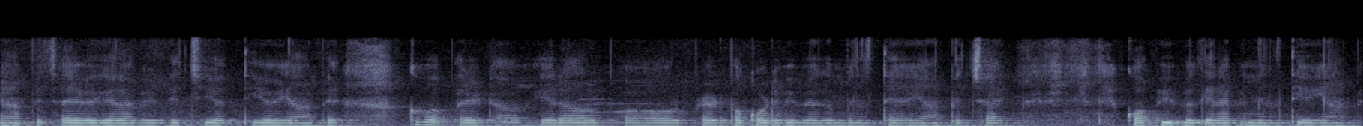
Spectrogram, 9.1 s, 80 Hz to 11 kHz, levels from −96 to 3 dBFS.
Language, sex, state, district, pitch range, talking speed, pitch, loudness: Hindi, female, Uttar Pradesh, Jalaun, 190-200 Hz, 205 wpm, 195 Hz, -34 LUFS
